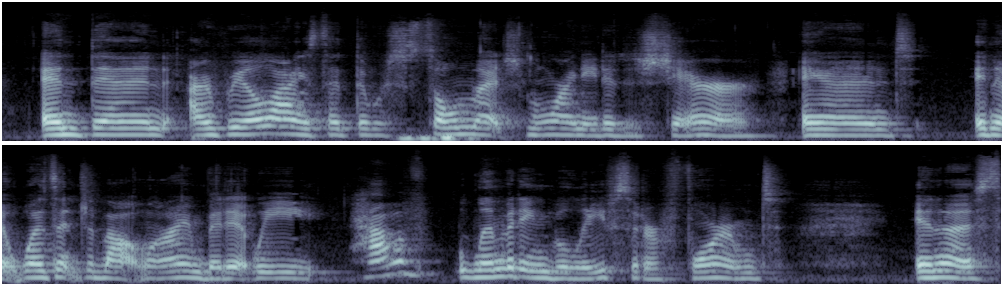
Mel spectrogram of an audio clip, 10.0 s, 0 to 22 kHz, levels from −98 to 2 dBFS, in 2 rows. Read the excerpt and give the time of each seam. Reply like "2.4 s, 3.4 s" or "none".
3.9 s, 5.4 s, 6.3 s, 7.2 s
